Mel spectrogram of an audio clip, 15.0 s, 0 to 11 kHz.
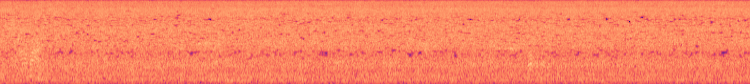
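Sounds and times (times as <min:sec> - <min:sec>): hailstones pelting pavement: 0:00.0 - 0:15.0.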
